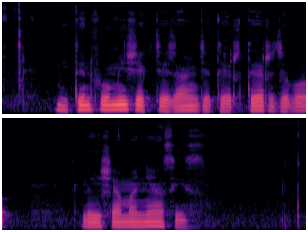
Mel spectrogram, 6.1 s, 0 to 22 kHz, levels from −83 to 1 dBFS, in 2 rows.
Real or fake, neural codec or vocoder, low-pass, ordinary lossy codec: real; none; none; none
